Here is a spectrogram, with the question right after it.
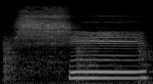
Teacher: Ele tem um pouco de chiado também, né? Como se fosse SHI ou CHI pronunciando em português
